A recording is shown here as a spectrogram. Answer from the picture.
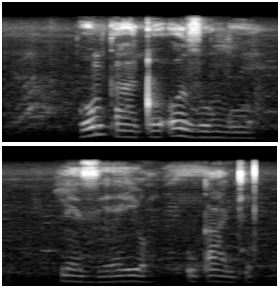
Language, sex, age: Xhosa, male, 26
